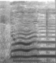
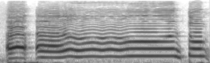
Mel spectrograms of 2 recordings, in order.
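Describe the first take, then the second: First: The first vowel is kept short. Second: The first vowel is drawn out long. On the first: The speaker calls it right. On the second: The speaker calls it wrong.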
